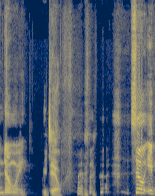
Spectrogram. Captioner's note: both chuckle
